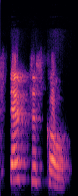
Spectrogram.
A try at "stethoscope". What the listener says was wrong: yes but don't don't add it remember no add no e there's no e there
